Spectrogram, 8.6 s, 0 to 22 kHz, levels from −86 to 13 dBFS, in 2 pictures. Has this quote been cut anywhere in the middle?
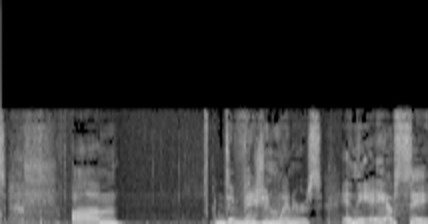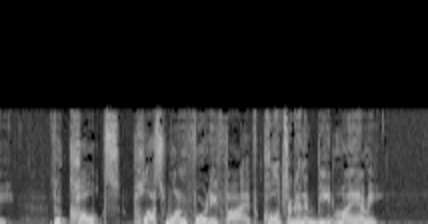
no; 0 cuts

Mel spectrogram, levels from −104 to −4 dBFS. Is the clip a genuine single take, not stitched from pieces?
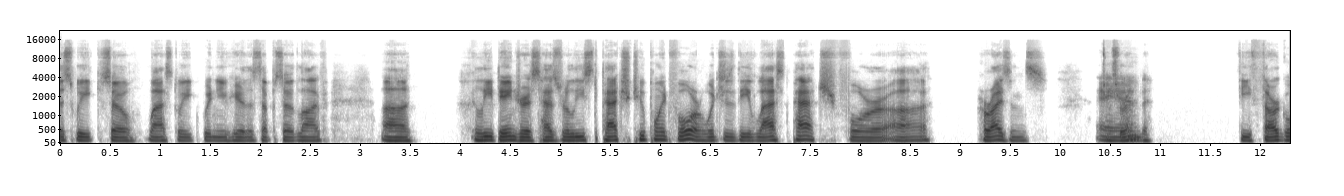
yes; 0 cuts

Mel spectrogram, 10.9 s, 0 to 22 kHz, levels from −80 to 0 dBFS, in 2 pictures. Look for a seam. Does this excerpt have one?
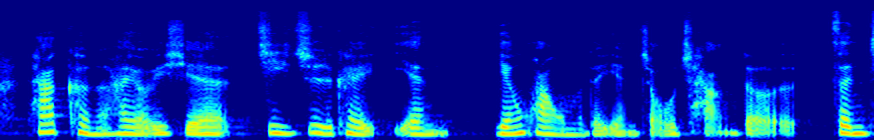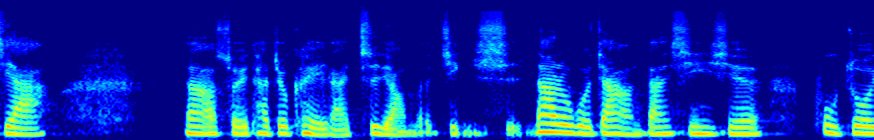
no; 0 cuts

